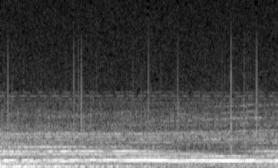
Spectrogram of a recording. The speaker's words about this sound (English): This is Trafalgar Square. The noise that you hear at the moment is the sound of the air raid sirens. I'm standing here just on the steps of St. Martin's in the Fields.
